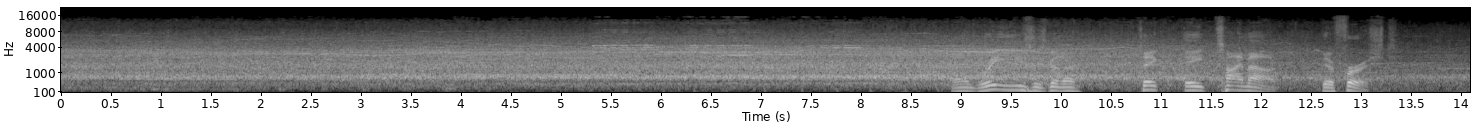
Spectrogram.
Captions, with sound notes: [whistling] And Brees is going to take a timeout, their first.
